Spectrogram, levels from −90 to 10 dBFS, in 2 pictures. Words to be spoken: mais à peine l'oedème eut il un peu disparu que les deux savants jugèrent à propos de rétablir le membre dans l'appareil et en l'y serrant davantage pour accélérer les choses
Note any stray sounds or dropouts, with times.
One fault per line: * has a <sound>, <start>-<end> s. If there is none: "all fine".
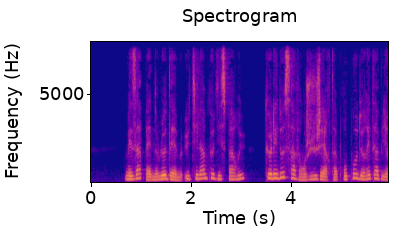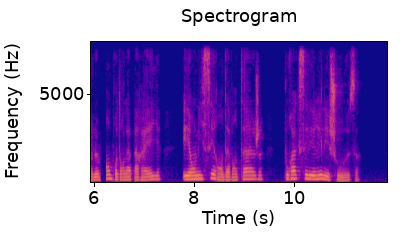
* has a dropout, 6.1-6.2 s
